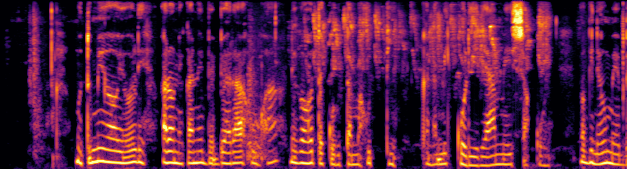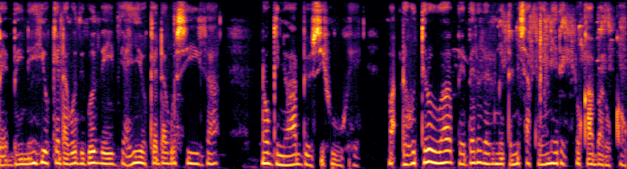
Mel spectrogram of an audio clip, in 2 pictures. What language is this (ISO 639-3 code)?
kik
